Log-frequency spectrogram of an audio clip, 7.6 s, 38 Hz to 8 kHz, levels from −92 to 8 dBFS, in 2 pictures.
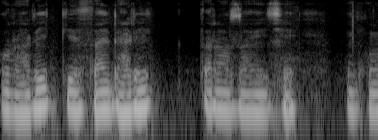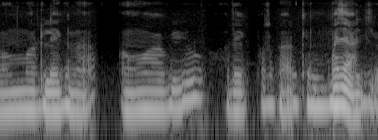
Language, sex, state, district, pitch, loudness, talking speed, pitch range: Angika, male, Bihar, Supaul, 120 Hz, -33 LUFS, 45 wpm, 115-135 Hz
